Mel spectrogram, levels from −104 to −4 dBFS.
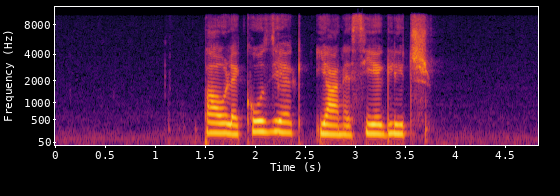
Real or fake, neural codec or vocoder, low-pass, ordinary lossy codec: fake; vocoder, 22.05 kHz, 80 mel bands, WaveNeXt; 9.9 kHz; Opus, 64 kbps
